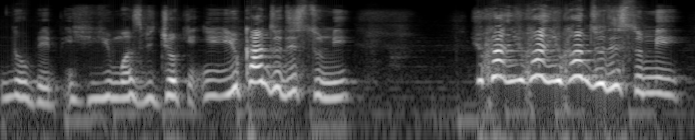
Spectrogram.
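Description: A woman's voice: on the high side, very animated, brisk. An actress playing a devoted wife who pleads with and confronts her husband, often repeating herself. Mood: pleading.

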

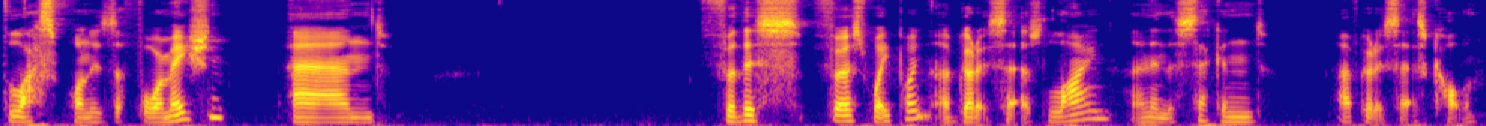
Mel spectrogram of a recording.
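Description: A man with a croaky voice talking through a game scripting tutorial step by step from his desk. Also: medium pitch, measured pace, long pauses, no echo. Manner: relaxed step-by-step explaining. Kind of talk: screen-recorded tutorial narration.

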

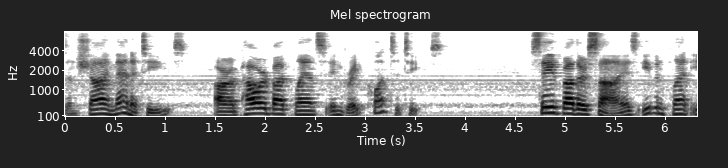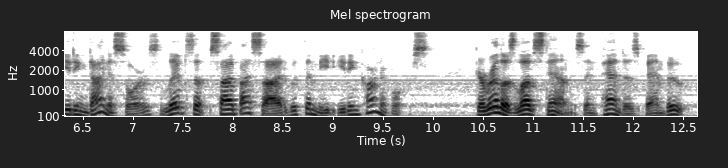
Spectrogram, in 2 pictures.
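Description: A man teaching through an expressive read-aloud of rhyming science verse, with explanatory asides in an instructional manner. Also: medium pitch, slight background noise. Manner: animated, instructional.

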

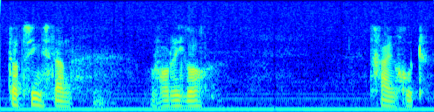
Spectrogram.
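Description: A man's voice: fairly low pitch, steady tone, slow, a little hiss or hum. An actor playing a polite, reflective former pupil, nostalgic for his village youth, in a radio play. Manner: courteous, reflective. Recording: muffled, lo-fi old radio recording.

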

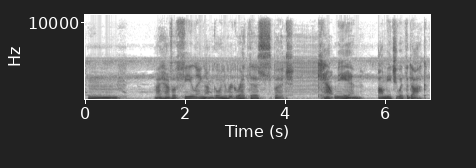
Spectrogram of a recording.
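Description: A performer playing a weary, reluctant pirate recruit in a video game, deadpan and grudging. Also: mid-range voice, unhurried, a little hiss or hum, natural voice, rough recording. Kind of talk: video game character acting.

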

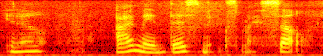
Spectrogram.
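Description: Woman playing a soft-spoken, absent-minded part-dragon traveler. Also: on the high side, steady tone, unhurried, lightly acted. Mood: absent-minded, friendly. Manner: soft-spoken, chatty, musing. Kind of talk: ASMR roleplay. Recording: faint noise, clicking sounds, outdoors.

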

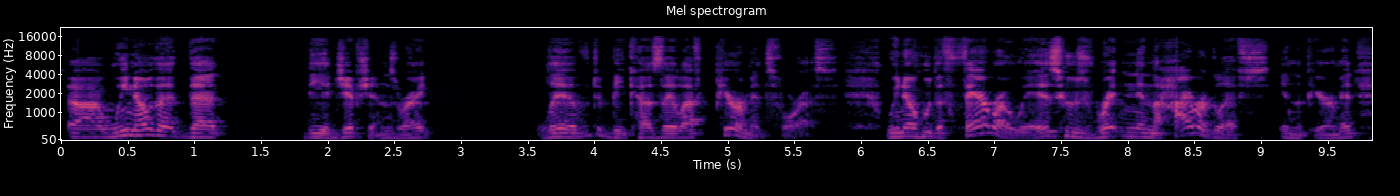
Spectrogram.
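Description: Male English teacher, forties, forceful and a little husky, conversational lecture delivery with earnest emphasis. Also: on the high side, rough recording. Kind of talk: informal literature lecture.

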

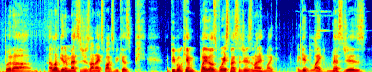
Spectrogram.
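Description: A young man giving casual live commentary over his own gameplay, talking straight to his viewers, his voice a bit raspy from long sessions. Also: a little high, normal speed, a bit bright. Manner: chatty, casual, addresses viewers directly.

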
